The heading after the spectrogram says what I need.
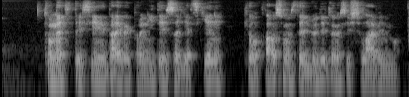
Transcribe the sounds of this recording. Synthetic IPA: t̪uɔmʲɛt̪t̪ʲːɛɪsʲeːjɛɪd̪ɑˑɪʋɐɪpɾɐnʲiːt̪ʲezɐlʲiɛt̪sʲkʲiɛnʲɛɪ | kʲɪlˠoːklˠɑˑʊsʲɪmɐs̬d̪ʲeːlʲˠlʲʊd̪ʲiːt̪oːjoːsɪʃʲsʲɪlˠɑːʋʲɪnʲɪmoː

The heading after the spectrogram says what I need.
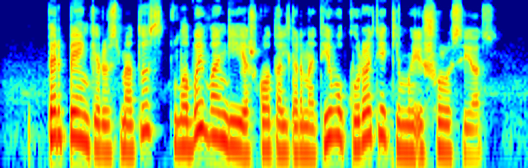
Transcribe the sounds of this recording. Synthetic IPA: pʲɛɾpʲɛŋʲkʲɛɾʲʊsmʲɛt̪ʊslˠɐbɐɪʋɐŋʲɡʲɛɪjiɛʃkoːt̪ɐlʲt̪ʲɛɾnɐt̪ʲiːʋuːkʊɾoːt̪ʲiɛkʲɪmʊjɪʃɾʊsʲɪjoːs

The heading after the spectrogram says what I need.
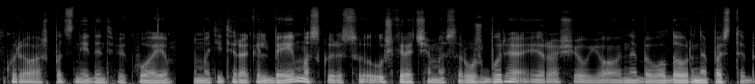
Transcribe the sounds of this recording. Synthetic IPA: kʊɾʲo̰ːɐʃpɐt̪snʲɛɪd̪ʲɛnʲt̪ʲɪ̥fʲɪkʰuɔjʊ | mɐt̪ʲiːt̪ʲiːɾɐkɐlʲbʲeːjɪmɐskʊɾʲɪsʊ̰ʃʲkɾʲɛt͡ʃʲɛmɐsɪɾʊʒbʊɾʲɛ̰ɪɾɐ̰ʃjɛ̰ʊjo̰ːnʲɛbʲɛʋɐlˠd̪oʊɪrnʲɛpɑsʲt̪ʲɛbʲʊ

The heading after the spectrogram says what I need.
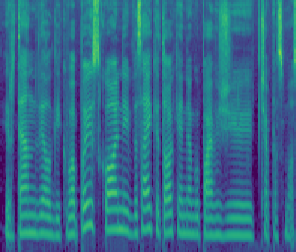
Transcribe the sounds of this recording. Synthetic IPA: ɪrt̪ʲɛnʋʲeːlˠʲɡʲɪkʋɐpɐɪskoːnʲɛɪʋʲɪsɐɪkʲɪt̪oːkʲɛnʲæːɡʊpɑːʋʲizʲd͡ʒʲʊɪt͡ʃʲɛpɐsmʊs

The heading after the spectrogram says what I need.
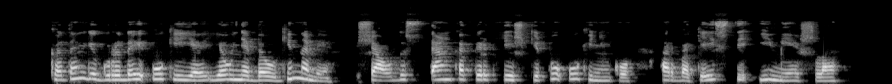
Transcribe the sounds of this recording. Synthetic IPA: kɐd̪ɐŋʲɡʲɪɡɾʊd̪ɐɪʔuːkʲejɛjɛʊnʲɛbʲɛɔʊɡʲɪnɐmʲɪ | ʃʲæˑʊd̪ʊst̪ʲɛŋkɐpʲɪɾʲkt̪ʲɪɪʃkʲɪt̪uːʔuːkʲɪnʲɪŋkuɐɾbɐkʲɛɪsʲt̪ʲɪiːmʲeːʃlˠɑː

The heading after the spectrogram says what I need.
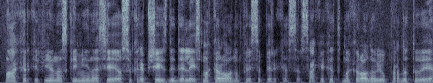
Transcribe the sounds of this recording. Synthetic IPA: ʋɑːkɐɾkɐɪpʋʲiɛnɐskɐɪmʲiːnɐseːjoːsʊkɾʲɛpʲt͡ʃʲɛɪsd̪ʲɪd̪ʲɛlʲɛɪsmɐkɐɾoːnuːpʲɾʲɪsʲɪpʲɪɾʲkʲɛsɐɾsɑːkʲeːkɐt̪mɐkɐɾoːnoːjɛʊpɐɾd̪uɔt̪ʊʋʲeːjɛ

